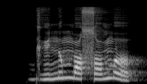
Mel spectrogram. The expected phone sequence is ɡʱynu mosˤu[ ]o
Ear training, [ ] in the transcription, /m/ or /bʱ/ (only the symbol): m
